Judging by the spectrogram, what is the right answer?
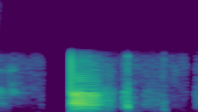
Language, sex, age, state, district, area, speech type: Manipuri, male, 18-30, Manipur, Kangpokpi, urban, conversation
